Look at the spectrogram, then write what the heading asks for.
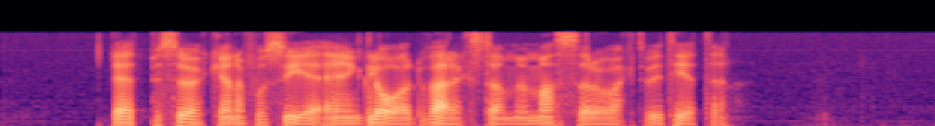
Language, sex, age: Swedish, male, 19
